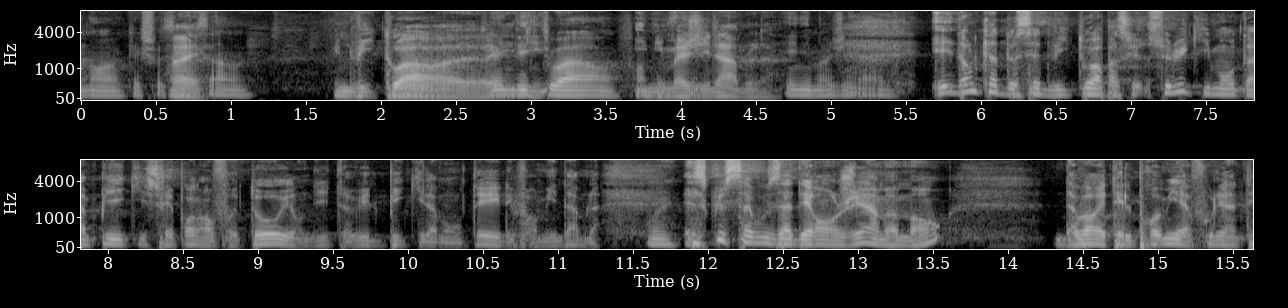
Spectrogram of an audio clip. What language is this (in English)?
French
